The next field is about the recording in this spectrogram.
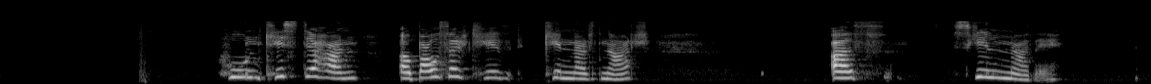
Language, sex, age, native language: Icelandic, female, 12, Icelandic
